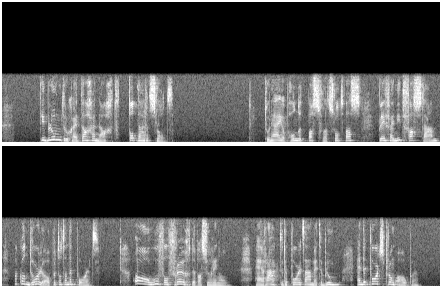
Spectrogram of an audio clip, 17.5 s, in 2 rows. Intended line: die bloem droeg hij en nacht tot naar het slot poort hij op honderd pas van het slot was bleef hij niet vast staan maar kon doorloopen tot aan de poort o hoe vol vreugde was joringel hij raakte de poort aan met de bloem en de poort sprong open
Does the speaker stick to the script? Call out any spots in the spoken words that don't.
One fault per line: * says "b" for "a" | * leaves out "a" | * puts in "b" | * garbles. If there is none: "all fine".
* puts in "dag"
* says "toen" for "poort"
